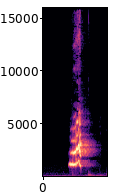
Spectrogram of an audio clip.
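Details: One-year-old male Superb parrot, a pet, chattering to his mirror image indoors: a single loud harsh squawk lasting about a quarter second, rising slightly, with a brief fading tail.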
